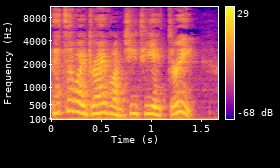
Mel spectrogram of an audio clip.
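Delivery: mock excited burst. Retelling a reaction to a car spin in a movie, imitating excited speech. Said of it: "he got really excited".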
